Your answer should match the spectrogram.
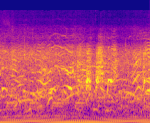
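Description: Children calling out and squealing in a busy swimming pool: short, high, honk-like cries, clustered about halfway through, over a steady low hum.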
